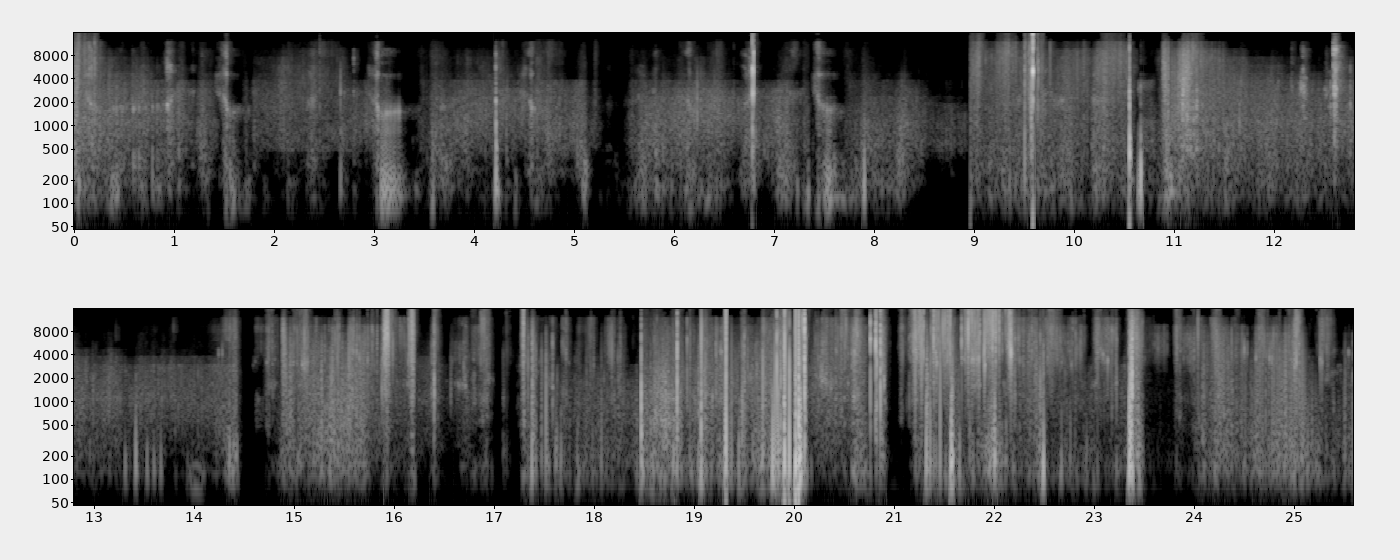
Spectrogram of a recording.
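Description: A young woman talks quietly close by.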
